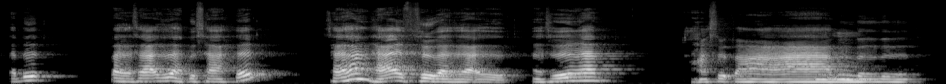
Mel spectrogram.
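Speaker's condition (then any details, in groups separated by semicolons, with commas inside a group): Tongue cancer; biopsy-confirmed, ECCT treatment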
